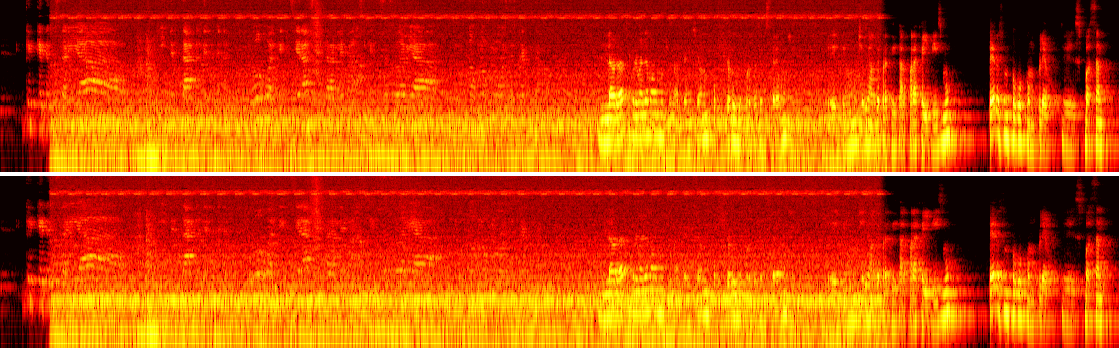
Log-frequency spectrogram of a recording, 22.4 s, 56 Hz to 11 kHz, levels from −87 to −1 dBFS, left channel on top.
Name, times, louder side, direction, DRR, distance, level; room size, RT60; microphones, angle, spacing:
voice 1, 0.5-2.5 2.8-8.8 9.3-11.0, left 1 dB, 20° left, -6 dB, 3.2 m, -37 dB
sound 1, 1.0-17.6, right 1 dB, 30° right, 2.0 m, -28 dB
voice 2, 11.9-15.8 16.6-19.1 19.8-22.1, left 3 dB, 40° left, 7 dB, 0.4 m, -25 dB
8.9 x 5.6 x 5.4 m, 0.95 s
head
